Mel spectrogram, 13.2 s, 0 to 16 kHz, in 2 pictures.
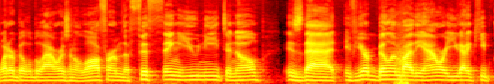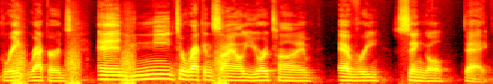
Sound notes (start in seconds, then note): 5.2 air whooshing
